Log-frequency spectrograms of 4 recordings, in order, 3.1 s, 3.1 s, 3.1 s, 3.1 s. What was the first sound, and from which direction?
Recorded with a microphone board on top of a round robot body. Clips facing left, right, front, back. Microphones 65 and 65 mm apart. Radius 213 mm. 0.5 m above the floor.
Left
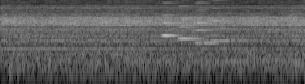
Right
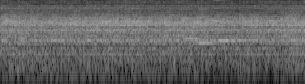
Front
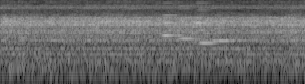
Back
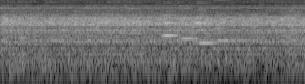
An engine running, 70° right.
